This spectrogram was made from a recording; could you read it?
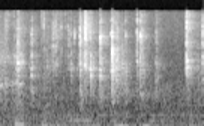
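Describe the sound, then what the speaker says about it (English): Rapid keystrokes on a computer keyboard, a quick steady patter of clicks running throughout over a low background hum. "It's him typing."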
